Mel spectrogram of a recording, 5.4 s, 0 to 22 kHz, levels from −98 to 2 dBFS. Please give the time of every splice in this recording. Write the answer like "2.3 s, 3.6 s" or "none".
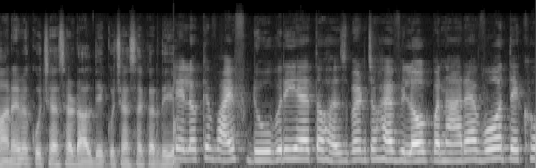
1.7 s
